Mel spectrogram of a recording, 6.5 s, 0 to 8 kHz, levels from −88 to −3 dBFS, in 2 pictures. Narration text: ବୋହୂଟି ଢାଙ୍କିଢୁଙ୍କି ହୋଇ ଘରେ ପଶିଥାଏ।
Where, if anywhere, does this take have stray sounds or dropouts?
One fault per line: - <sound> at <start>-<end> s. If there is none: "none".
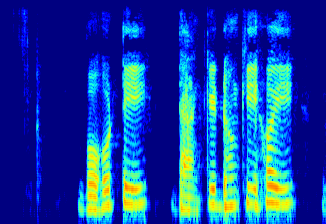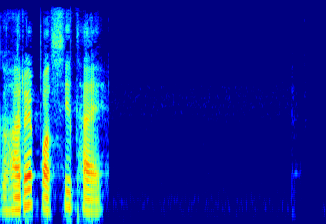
none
